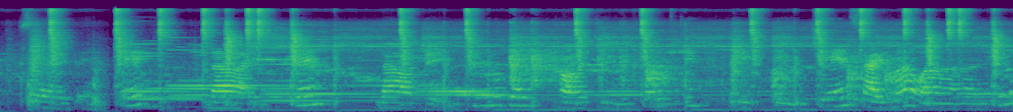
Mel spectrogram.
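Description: A recorded song with a singing voice over sustained tones and a steady percussive beat.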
